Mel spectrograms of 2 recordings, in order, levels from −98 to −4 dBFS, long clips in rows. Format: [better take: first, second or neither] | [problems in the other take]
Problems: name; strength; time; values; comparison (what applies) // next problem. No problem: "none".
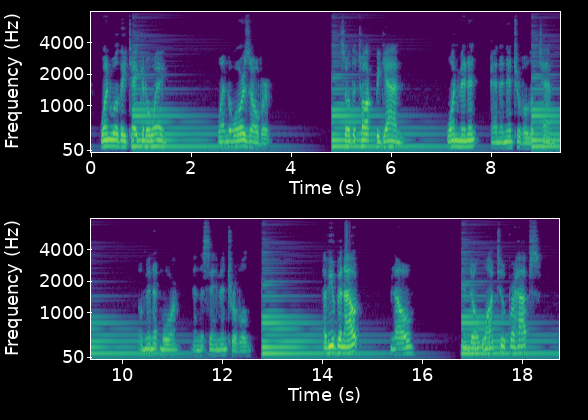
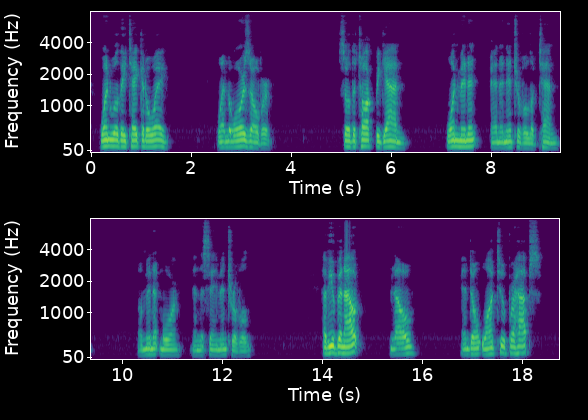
second | background sound (Acoustic guitar); 6 dB below the speech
